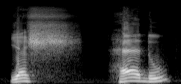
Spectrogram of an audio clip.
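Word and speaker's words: يشهده: di dalamnya yashhadu yashha Terus masuk pada huruf Dal yashhadu Dunya ini syiddah Dia kuat da-anya juga jahar da ya bukan tu tu yashhadu yashhadu ada ss-nya salah itu ya Enggak boleh meskipun kesalahannya khfi di dalam tetapi bukan sifatnya yashhadu atau yashhadu du bukan ujung lidah yang dominan adik-adik Ya seperti ada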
